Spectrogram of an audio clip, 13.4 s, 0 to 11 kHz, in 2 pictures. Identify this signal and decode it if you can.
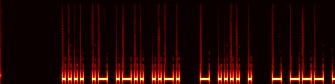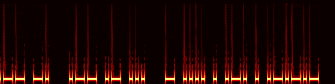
Morse code, heard as a keyed tone, about 20 wpm, 700 Hz. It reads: HALF THE TOWN WAS THERE.
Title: Sentences from Top 500 Words 20wpm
